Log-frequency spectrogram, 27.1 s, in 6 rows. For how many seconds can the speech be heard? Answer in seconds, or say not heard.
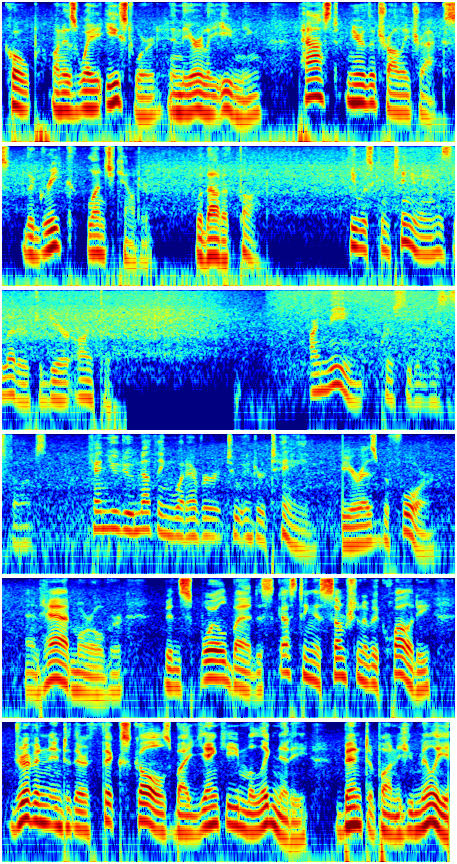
25 s.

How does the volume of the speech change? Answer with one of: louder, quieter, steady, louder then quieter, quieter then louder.
quieter then louder.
